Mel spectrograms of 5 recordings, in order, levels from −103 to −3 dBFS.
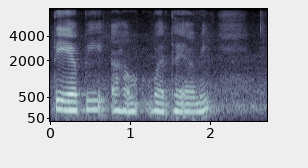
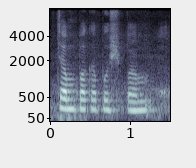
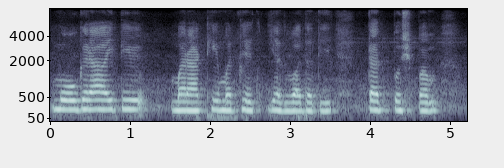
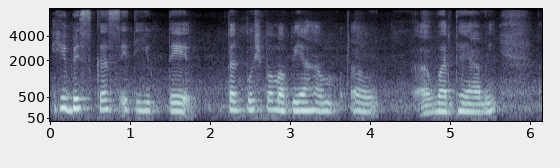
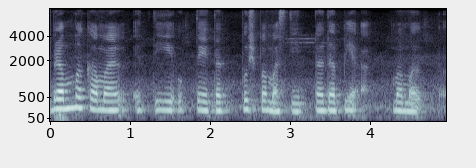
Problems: background sounds at intervals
